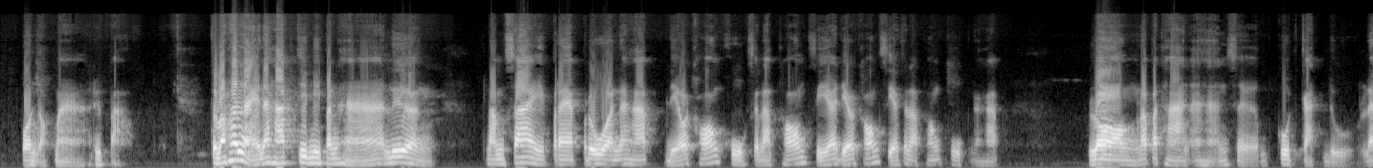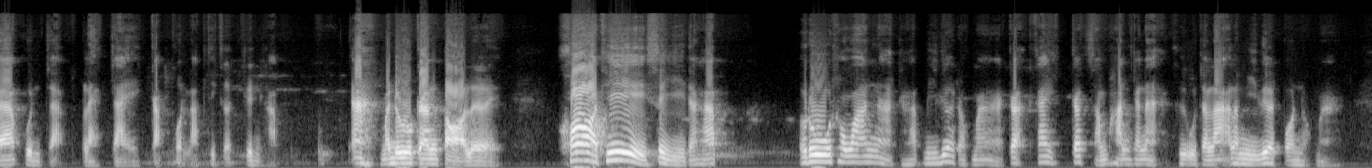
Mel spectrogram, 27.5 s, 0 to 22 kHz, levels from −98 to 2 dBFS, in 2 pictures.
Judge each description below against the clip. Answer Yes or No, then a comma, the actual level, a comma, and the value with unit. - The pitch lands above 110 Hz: No, low, 105 Hz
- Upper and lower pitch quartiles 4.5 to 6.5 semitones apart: Yes, average, 4.9 semitones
